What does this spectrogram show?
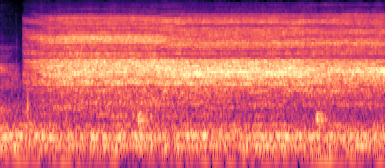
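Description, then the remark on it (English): A hair dryer blows steadily, a loud, continuous airy whoosh with a faint motor hum underneath, holding an even level for nearly five seconds. “That must be a Conair, because I know good and well. that sounds like a blow dryer.”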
